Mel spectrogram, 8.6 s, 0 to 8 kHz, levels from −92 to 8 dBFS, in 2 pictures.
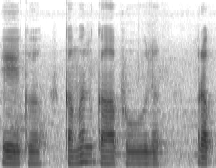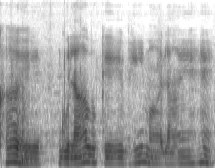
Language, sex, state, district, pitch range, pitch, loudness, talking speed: Hindi, male, Uttar Pradesh, Budaun, 100-115 Hz, 105 Hz, -21 LUFS, 75 wpm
